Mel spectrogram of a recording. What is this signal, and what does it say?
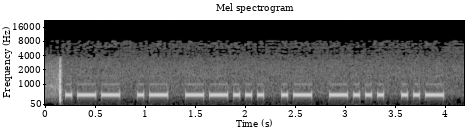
Morse code, heard as a keyed tone, about 20 wpm, 500 Hz. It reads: WA7ABU
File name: WA7ABU / 529PrepNet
